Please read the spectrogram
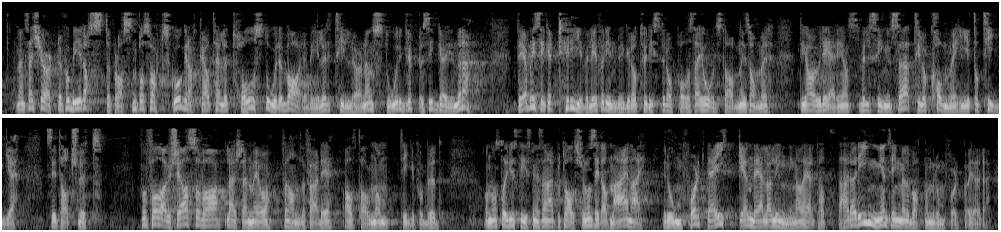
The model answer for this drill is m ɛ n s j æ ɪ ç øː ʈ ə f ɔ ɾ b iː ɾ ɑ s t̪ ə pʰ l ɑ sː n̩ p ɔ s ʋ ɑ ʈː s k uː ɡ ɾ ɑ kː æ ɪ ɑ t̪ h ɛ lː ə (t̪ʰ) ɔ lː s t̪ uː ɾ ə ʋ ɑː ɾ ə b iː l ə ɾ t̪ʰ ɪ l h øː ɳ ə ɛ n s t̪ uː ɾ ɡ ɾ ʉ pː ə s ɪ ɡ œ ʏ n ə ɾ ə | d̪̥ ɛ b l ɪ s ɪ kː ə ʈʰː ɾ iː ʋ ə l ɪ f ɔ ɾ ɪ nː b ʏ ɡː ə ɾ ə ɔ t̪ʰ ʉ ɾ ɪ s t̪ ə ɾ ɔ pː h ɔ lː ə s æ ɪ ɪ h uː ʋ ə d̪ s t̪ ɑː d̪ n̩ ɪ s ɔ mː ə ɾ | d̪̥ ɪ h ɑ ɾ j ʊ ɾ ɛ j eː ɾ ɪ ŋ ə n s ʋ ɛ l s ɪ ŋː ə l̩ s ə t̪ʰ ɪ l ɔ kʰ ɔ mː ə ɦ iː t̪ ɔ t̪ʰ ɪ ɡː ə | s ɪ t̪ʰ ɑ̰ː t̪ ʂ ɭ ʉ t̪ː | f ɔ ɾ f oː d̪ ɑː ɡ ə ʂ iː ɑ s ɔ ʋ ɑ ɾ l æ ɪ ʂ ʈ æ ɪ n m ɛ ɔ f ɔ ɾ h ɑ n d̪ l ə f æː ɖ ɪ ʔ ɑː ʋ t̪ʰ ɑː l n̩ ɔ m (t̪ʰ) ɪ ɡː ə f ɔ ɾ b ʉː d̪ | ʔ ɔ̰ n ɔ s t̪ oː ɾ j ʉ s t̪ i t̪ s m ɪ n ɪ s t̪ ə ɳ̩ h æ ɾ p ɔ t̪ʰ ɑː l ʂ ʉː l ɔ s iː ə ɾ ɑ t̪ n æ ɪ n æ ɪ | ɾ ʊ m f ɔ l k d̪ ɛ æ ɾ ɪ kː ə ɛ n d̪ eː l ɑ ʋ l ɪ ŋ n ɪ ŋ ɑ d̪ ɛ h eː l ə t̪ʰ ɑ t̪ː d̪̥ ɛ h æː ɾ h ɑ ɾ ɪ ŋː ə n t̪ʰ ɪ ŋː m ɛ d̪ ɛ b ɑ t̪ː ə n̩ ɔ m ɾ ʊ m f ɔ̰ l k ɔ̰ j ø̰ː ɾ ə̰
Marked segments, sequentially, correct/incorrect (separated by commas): correct, correct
